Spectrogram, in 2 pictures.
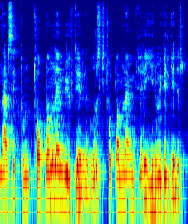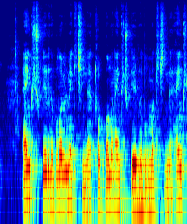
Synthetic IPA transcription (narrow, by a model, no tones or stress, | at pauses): d̪æɾsɛc̚bunt̪ʰo̞plˠamɯnænbyjycd̪eeɾinibulˠuɾuz̥cʰi̥t̪ʰo̞plˠamɯnænbyct̪ʲeɾijiɾmibiɾɟe̞lʲiɾ̥ | æncʰy̥t͡ʃʰy̥clʲeɾinibulˠabilʲmɛci̥t͡ʃʰind̪ɛt̪ʰo̞plˠamɯnæncʰy̥t͡ʃʰy̥cd̪ejeɾinibulˠmaki̥t͡ʃʰind̪ɛʔæncʰy̥t͡ʃ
